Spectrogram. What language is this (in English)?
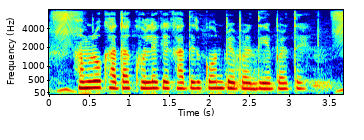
Maithili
